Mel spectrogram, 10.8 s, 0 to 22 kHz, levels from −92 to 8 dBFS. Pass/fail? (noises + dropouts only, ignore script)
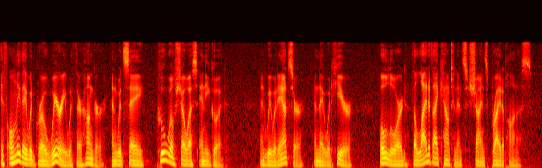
pass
